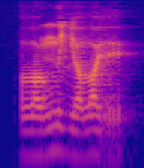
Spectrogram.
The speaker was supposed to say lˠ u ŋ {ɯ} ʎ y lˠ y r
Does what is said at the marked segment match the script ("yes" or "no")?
yes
